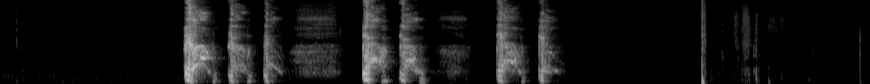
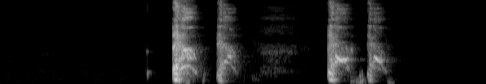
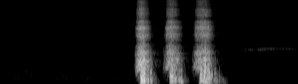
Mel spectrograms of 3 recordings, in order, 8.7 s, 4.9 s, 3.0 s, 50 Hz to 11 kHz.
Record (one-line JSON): {"three_cough_length": "8.7 s", "three_cough_amplitude": 25192, "three_cough_signal_mean_std_ratio": 0.26, "cough_length": "4.9 s", "cough_amplitude": 32767, "cough_signal_mean_std_ratio": 0.28, "exhalation_length": "3.0 s", "exhalation_amplitude": 31534, "exhalation_signal_mean_std_ratio": 0.26, "survey_phase": "alpha (2021-03-01 to 2021-08-12)", "age": "18-44", "gender": "Male", "wearing_mask": "No", "symptom_none": true, "smoker_status": "Never smoked", "respiratory_condition_asthma": false, "respiratory_condition_other": false, "recruitment_source": "REACT", "submission_delay": "1 day", "covid_test_result": "Negative", "covid_test_method": "RT-qPCR"}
